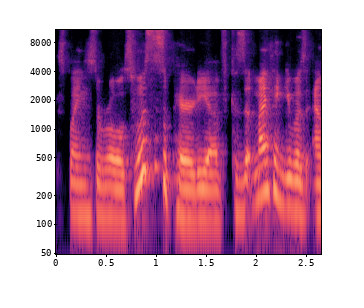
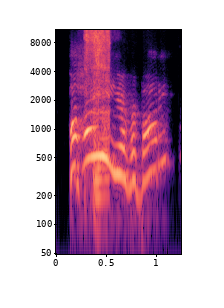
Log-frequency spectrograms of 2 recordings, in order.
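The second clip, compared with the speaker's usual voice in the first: put-on high cartoon mouse voice; 5 dB louder than usual. Jumping in after another speaker mentions a Mickey Mouse voice: Mickey Mouse voice. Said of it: "I was doing a pretty good Mickey Mouse voice".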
